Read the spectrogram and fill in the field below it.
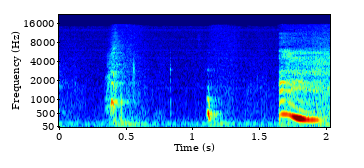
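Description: A single close, loud sneeze preceded by two short catching breaths, building to a sharp burst at the end; no one speaks.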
